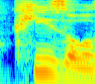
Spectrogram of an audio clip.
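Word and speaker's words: Kesel: is the carl keys is it kiesel right call kezel is how i think we pronounce his name terry dotson pete woods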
